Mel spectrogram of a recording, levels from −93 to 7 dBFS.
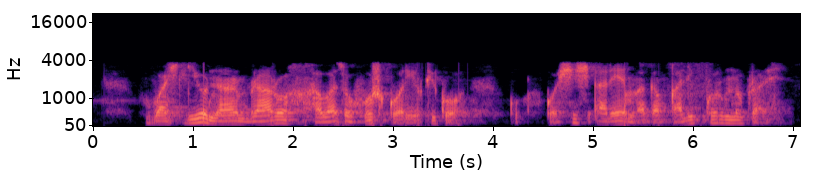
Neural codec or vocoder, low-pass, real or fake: none; 3.6 kHz; real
